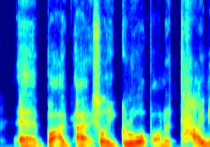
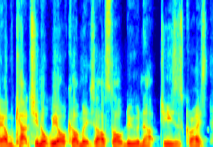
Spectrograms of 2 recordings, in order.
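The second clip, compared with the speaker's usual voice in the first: ordinary talk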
